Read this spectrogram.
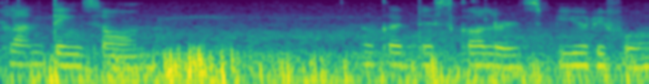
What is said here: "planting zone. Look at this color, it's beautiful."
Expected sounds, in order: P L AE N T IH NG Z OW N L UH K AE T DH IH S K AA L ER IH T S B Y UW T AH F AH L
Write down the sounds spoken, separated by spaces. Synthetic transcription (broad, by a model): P L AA N T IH NG S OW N L UH K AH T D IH S K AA L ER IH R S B Y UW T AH F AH L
